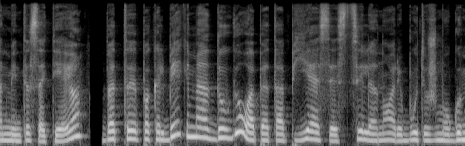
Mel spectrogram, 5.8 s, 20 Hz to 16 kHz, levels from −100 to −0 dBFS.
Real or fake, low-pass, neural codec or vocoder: fake; 14.4 kHz; vocoder, 48 kHz, 128 mel bands, Vocos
